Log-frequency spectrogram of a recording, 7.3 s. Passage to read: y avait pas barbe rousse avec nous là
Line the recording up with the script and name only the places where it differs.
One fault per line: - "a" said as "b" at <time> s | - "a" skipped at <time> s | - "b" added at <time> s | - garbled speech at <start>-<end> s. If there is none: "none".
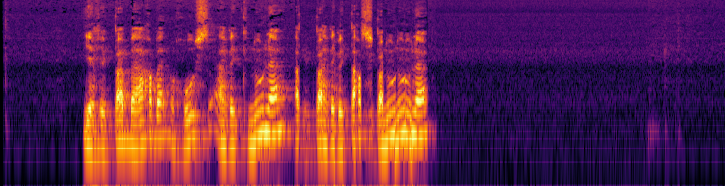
- garbled speech at 2.9-4.3 s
